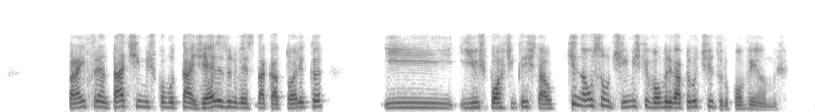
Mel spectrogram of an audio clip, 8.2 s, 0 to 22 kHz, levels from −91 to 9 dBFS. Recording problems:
garbled, watery; slightly; nothing above 6 kHz
high frequencies cut off; slight

